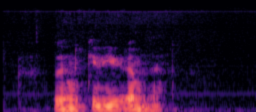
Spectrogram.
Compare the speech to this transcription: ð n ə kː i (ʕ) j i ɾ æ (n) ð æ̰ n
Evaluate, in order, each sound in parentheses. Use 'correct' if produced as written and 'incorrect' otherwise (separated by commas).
incorrect, incorrect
